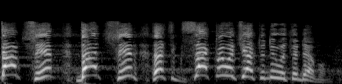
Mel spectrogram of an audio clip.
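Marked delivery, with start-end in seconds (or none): 0.0-1.4 loud, high shout with words held long. Retelling how a preacher reacted to a story: imitating someone yelling out loud. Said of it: "he just yelled out loud".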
